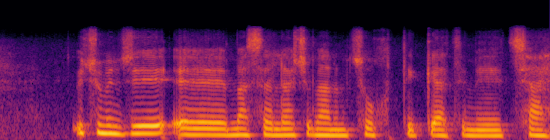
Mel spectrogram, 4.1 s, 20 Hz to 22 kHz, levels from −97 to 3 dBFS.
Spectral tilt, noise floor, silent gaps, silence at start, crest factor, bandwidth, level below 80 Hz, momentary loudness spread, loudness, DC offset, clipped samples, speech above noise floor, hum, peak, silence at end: -6.5 dB/octave; -50 dBFS; none; 0.55 s; 12 dB; 9.6 kHz; -58 dBFS; 9 LU; -17 LUFS; under 0.1%; under 0.1%; 34 dB; none; -4 dBFS; 0 s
